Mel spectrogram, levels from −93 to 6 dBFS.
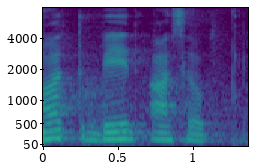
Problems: none marked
